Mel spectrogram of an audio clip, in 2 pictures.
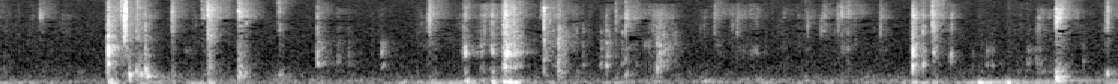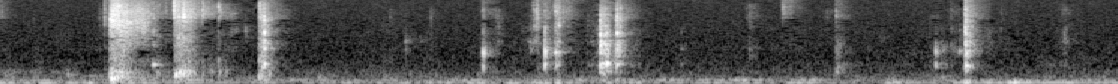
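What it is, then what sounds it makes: Charcoal soap bar being carved. A utility knife blade carves and scrapes the textured surface of a solid, palm-sized black charcoal soap bar held in the fingers. Quiet, crisp crunches and bright scraping cuts come in a series of short, sharp bursts that stop dead between strokes.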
